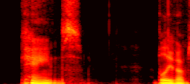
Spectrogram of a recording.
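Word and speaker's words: Cairns: but a city called keynes i believe i'm saying that right it's spelled c-a-i-r-n-s but in australia they pronounce it as keynes which is kind of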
